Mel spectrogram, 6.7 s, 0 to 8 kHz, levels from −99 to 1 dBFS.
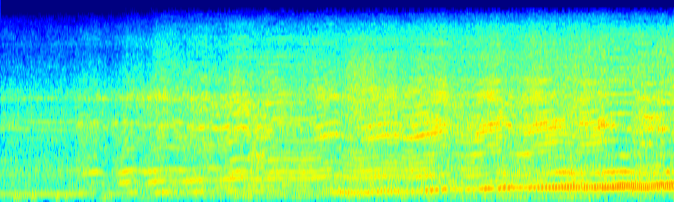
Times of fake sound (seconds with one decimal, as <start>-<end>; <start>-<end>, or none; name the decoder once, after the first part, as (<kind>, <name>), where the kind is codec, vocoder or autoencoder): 6.0-6.7 (autoencoder, DAC-VAE)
